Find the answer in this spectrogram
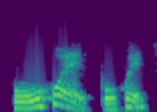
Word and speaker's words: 不会: When bu is before fourth tone syllable, it will change from first tone into second tone, right? For example, 不会.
